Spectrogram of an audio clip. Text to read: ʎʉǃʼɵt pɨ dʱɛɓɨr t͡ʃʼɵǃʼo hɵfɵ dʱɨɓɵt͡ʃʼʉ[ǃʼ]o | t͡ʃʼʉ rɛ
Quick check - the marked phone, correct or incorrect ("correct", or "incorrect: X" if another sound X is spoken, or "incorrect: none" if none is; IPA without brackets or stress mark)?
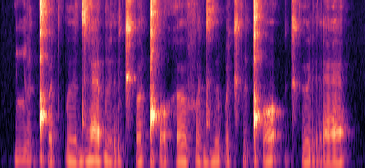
correct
